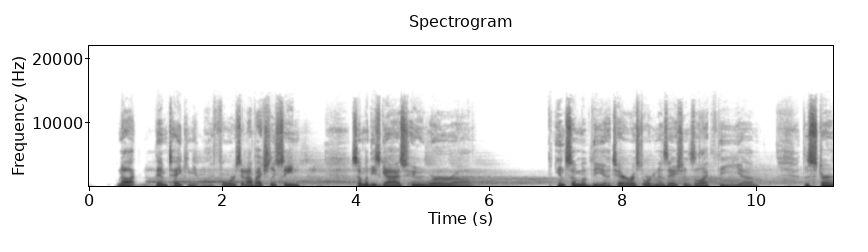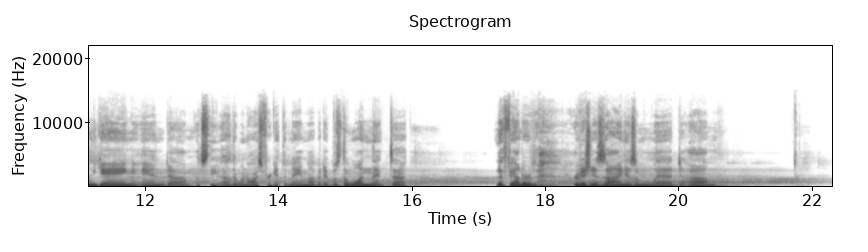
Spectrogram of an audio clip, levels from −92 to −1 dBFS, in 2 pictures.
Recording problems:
echo of what is said; noticeable; throughout; 360 ms later, 15 dB below the speech

